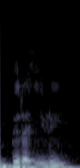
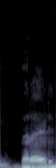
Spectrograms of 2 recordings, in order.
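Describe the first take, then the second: First: बिरहिड़ी with short i after h; correct form. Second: बिरहड़ी with no i after h; rejected form. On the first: Teacher correcting the word, short i after h in बिरहिड़ी. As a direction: sound "hi" clearly in बिरहिड़ी. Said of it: "हाँ में छोटी की मात्रा". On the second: Teacher rejecting the wrong word, no i in बिरहड़ी. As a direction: run h straight on in बिरहड़ी. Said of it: "बिरहड़ी नहीं". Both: Shown as a demonstration.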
